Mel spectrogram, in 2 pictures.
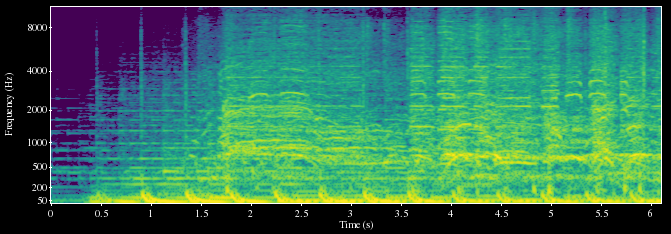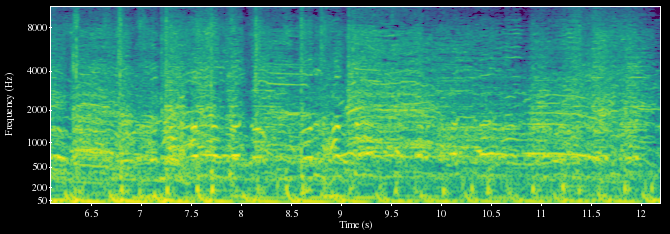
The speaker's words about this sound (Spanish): Y es el sonido, sin duda, de las últimas horas porque miles de marroquíes que viven en Andalucía han celebrado así el pase a semifinal de su selección en el Mundial de Qatar en las calles de Almería, Huelva, Córdoba, Málaga o Algeciras.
